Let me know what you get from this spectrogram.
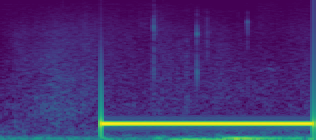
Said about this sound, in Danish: Altså, jeg giver ham lige et kald. Fornuftigt. Så ringer han sgu.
